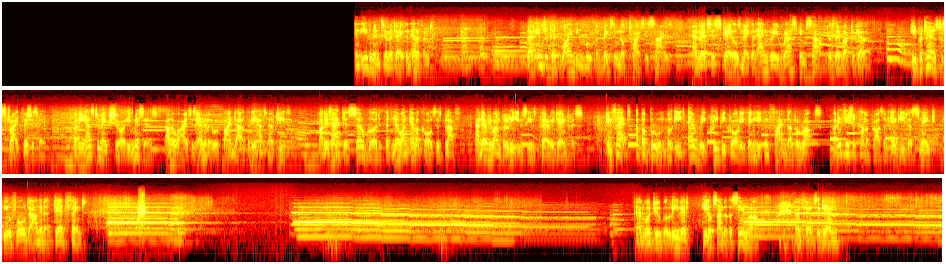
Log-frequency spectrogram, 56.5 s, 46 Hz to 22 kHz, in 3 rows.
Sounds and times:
Music: 7.0 - 56.4
Speech: 7.1 - 8.7, 10.5 - 17.4, 18.2 - 24.6, 25.2 - 39.4, 50.4 - 54.5.

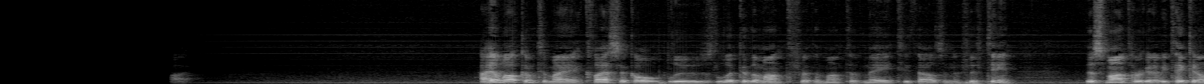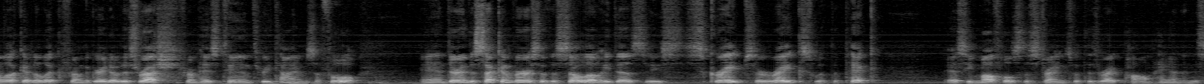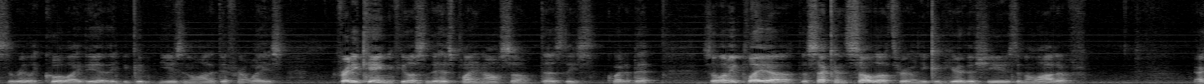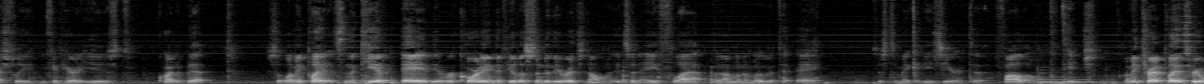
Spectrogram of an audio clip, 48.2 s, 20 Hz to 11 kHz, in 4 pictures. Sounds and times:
Speech: 4.8 - 10.2, 10.8 - 20.9, 21.5 - 35.0, 36.0 - 48.1.

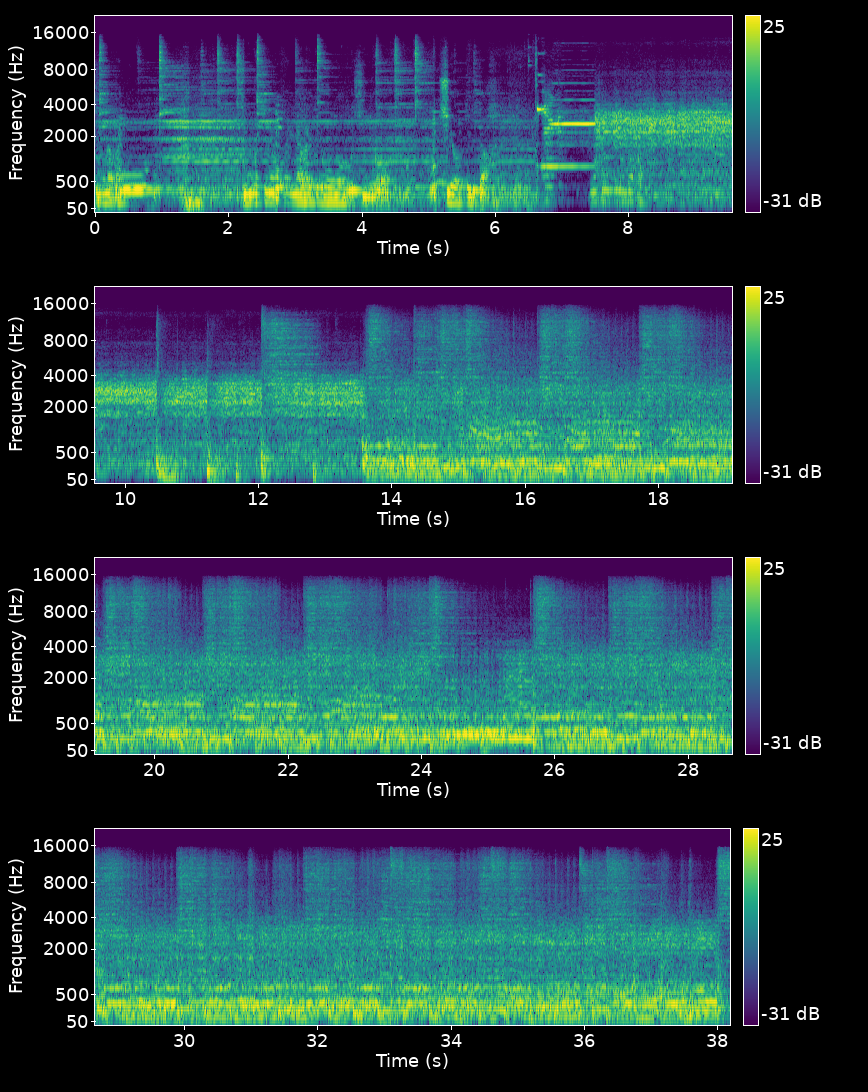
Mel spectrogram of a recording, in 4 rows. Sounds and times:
Guitar: 0.0 - 38.1
Rock music: 0.0 - 38.1
Singing: 13.8 - 24.4.

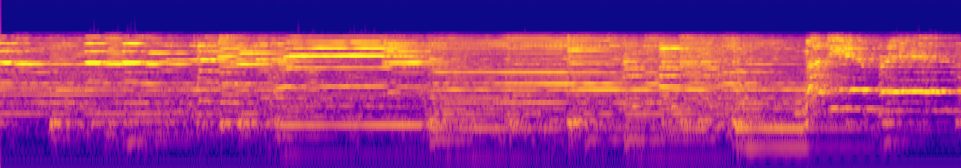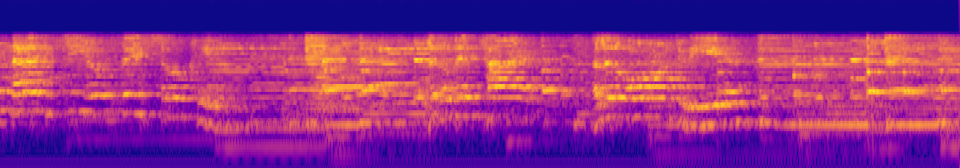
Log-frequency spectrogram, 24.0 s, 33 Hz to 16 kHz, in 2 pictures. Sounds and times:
Music: 0.0 - 24.0.

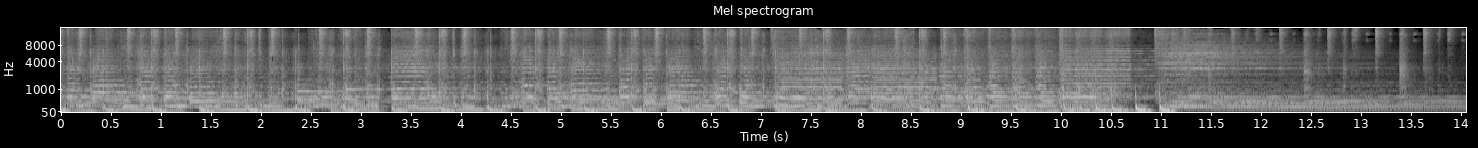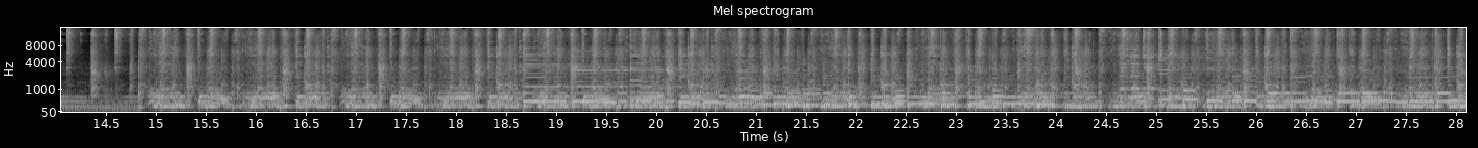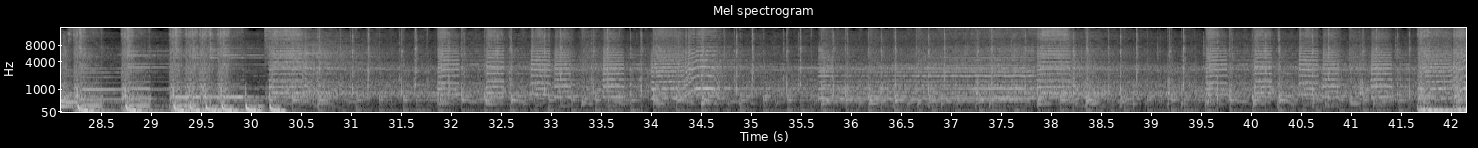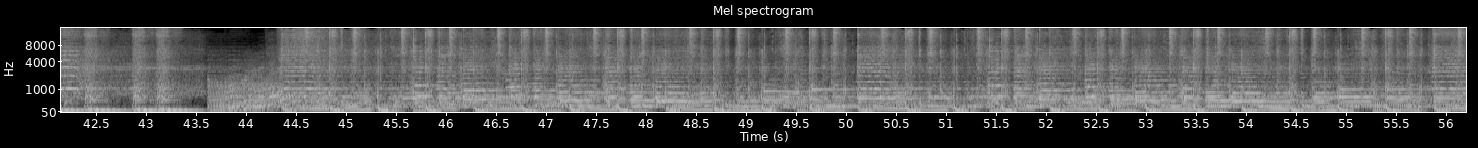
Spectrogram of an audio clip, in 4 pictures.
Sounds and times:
Theme music: 0.0 - 56.2.

